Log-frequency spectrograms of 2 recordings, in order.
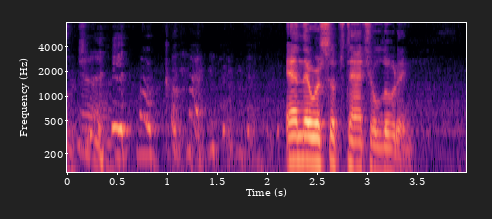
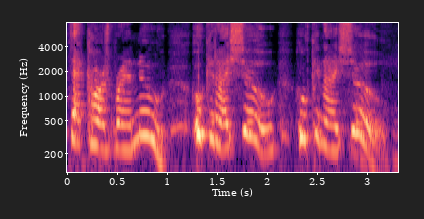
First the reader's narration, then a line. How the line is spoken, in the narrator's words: a man on Long Island frantically saying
